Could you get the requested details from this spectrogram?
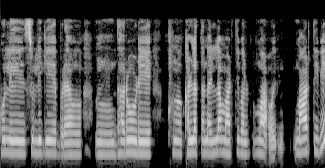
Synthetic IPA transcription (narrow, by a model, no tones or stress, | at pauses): kolesulːiɡebɾɐ | d̪ʱɐɾoːɽe | kʰɐɭːɐt̪ɐnɐɛlːɐmaːɽt̪iːʋɐla̰ | maːɽt̪iːʋi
